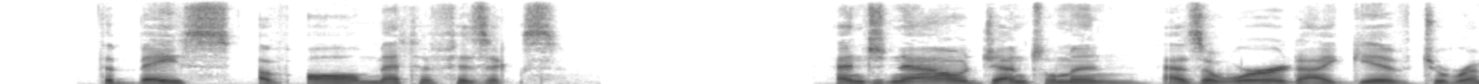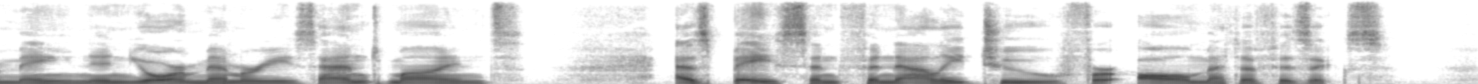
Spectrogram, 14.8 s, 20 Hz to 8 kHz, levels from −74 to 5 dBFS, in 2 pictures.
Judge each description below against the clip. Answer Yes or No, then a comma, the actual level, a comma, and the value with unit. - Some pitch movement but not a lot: Yes, average, 3.7 semitones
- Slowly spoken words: Yes, slow, 110 wpm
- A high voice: No, low, 110 Hz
